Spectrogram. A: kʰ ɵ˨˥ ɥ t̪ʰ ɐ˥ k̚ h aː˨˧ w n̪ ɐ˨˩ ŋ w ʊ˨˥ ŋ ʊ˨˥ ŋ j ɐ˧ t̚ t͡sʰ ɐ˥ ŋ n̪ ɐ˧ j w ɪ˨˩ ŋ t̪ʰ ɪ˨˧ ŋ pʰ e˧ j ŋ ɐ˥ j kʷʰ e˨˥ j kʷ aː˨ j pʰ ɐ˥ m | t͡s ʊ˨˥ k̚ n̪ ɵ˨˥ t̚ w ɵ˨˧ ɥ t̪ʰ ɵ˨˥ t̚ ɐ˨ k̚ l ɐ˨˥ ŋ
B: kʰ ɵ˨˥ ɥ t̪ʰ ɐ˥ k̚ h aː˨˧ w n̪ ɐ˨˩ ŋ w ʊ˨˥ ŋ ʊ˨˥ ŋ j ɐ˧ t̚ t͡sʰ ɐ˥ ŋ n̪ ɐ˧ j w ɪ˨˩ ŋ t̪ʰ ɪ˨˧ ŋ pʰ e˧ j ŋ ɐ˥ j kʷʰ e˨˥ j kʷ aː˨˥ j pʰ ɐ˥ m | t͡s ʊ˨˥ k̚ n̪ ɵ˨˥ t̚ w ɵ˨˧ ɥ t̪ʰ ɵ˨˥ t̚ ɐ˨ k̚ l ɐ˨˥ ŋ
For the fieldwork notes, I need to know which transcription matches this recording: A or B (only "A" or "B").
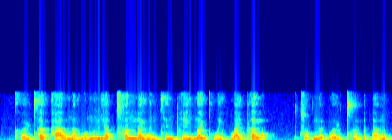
A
